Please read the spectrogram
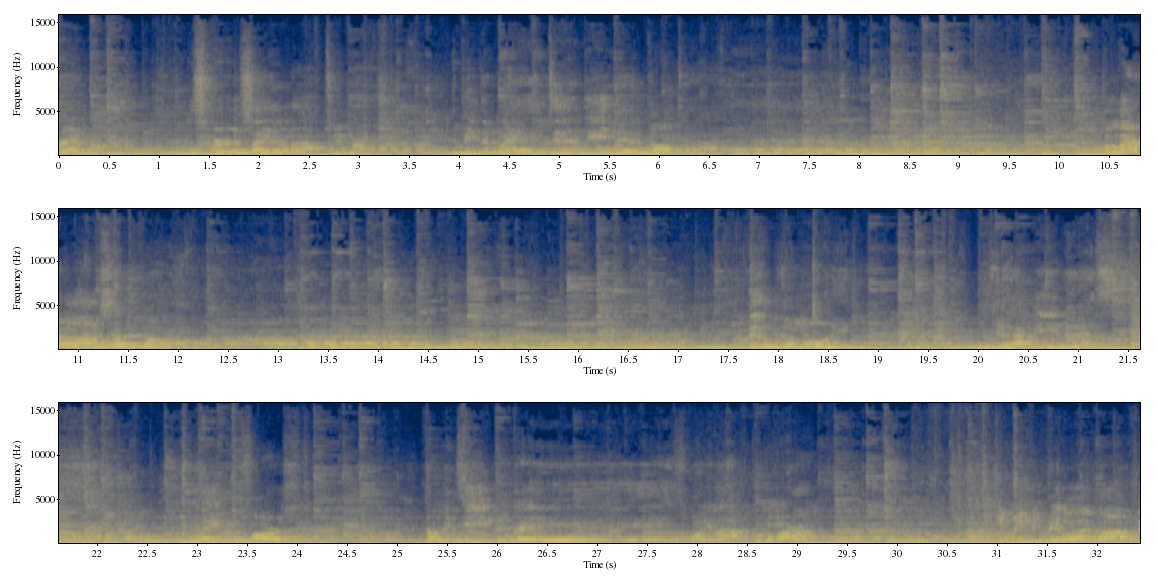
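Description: Acoustic guitar playing an instrumental passage of a song, with a steady chord pattern.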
